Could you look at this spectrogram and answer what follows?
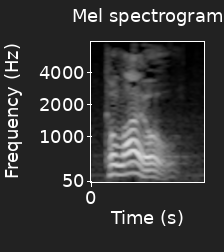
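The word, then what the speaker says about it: kalao (κολλάω): Kalao. To glue, to unite. The original word is K-O-L-L-A-O. It's a verb. How do we pronounce it? Phonetically, kalao.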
